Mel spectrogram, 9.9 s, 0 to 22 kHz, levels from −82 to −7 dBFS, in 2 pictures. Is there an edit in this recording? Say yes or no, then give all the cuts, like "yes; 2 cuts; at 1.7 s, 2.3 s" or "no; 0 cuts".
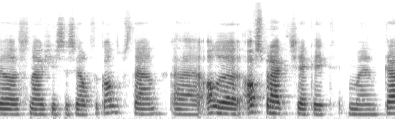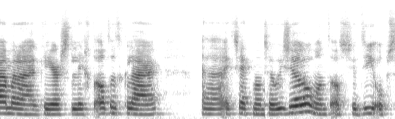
yes; 2 cuts; at 2.1 s, 8.2 s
